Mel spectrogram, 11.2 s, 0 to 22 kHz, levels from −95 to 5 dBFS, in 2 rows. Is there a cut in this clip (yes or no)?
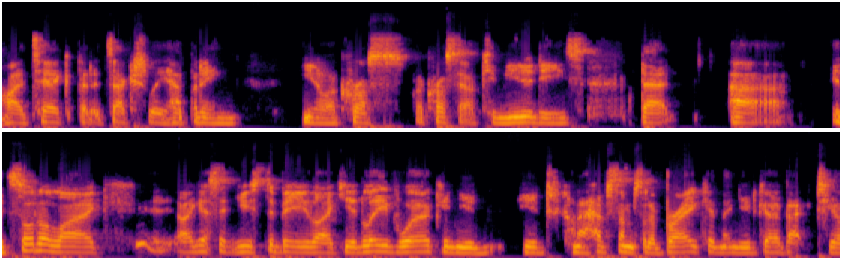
no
